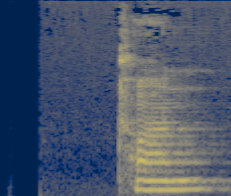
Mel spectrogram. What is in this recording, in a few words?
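"chuan", Chinese, tone 1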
